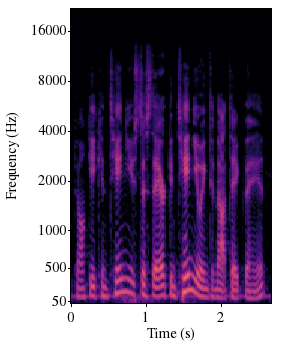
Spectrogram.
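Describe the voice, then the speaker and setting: A man's voice: mid-range voice, expressive, quick pace, fairly bright tone, dry recording. A man reading stage directions aloud at a table read in a plain, matter-of-fact way.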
